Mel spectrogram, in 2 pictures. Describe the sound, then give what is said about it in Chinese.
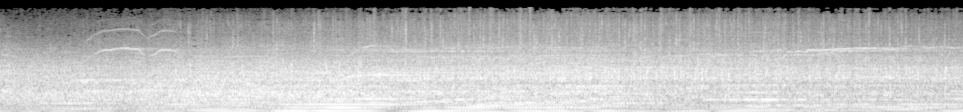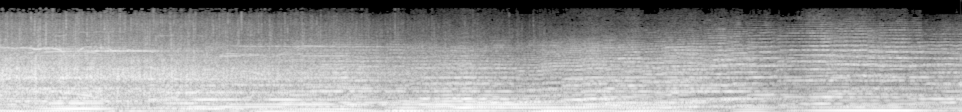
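A large crowd of more than seven thousand people bursts into sustained, loud applause mixed with cheering and a few high-pitched whoops, the dense clapping holding steady throughout before easing slightly near the end. “这时，群众掀起一阵热烈的鼓掌声和欢呼声。”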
